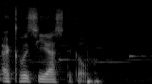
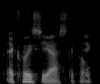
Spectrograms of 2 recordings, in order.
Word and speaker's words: ecclesiastical: ecclesiastical is that it it's a hard C and then s's Eclipse theatrical goodness cool I hate the English language I think of it like I think of it like pastoral essentially as cholestiastical hard C then soft as so it's a ex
